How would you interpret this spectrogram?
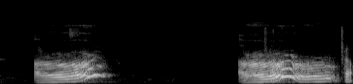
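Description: A dog lets out two drawn-out, grumbling growls, each lasting about a second, separated by a short silence. No one speaks.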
